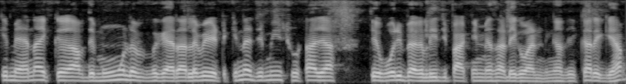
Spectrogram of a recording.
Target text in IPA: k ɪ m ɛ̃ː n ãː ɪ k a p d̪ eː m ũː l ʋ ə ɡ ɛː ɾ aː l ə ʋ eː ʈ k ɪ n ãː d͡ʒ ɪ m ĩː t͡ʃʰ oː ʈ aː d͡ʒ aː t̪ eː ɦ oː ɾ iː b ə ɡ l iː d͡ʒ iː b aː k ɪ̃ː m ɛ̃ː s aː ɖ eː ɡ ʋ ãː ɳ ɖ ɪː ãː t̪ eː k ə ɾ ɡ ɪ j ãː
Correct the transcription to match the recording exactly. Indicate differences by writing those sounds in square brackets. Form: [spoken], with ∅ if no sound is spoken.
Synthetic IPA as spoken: k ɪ m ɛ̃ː n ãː ɪ k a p d̪ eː m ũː l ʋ ə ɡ ɛː ɾ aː l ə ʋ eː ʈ k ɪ n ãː d͡ʒ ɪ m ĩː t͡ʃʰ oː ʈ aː d͡ʒ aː t̪ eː ɦ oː ɾ iː b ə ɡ l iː d͡ʒ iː [p] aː k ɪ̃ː m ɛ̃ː s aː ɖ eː ɡ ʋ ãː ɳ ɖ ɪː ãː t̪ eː k ə ɾ ɡ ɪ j [aː]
